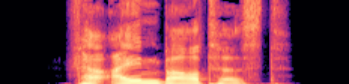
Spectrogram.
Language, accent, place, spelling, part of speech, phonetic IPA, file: German, Germany, Berlin, vereinbartest, verb, [fɛɐ̯ˈʔaɪ̯nbaːɐ̯təst], De-vereinbartest.ogg
- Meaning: inflection of vereinbaren: 1. second-person singular preterite 2. second-person singular subjunctive II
